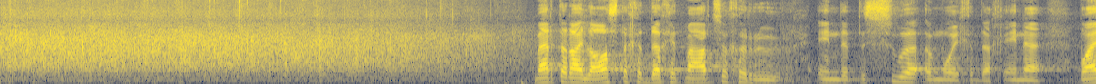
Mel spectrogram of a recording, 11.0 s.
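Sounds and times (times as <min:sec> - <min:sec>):
audience applause: 0:00.0 - 0:05.2
speech: 0:05.4 - 0:10.9.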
